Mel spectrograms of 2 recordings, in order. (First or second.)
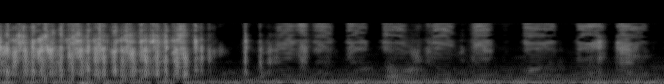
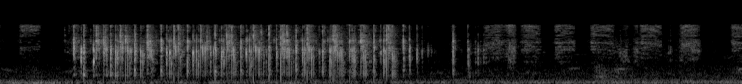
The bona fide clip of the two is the second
